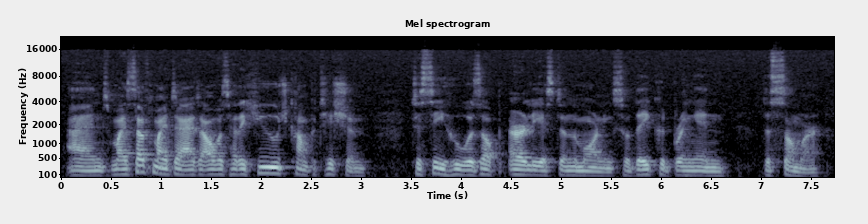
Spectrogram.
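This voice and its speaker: A man from Iveragh in County Kerry, Ireland, tells folklore in a lilting, conversational storyteller's style with a Kerry accent. His voice is lowish and moderately paced.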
